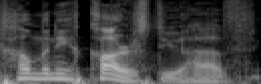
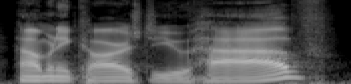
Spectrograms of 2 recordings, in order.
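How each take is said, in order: First: The questioning tune runs through the whole sentence. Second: The pitch rises only on the last words.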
